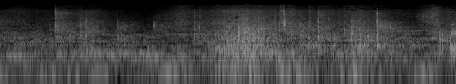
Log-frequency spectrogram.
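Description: A plastic bag rustles as it is handled.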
